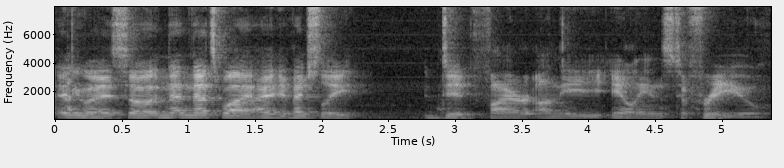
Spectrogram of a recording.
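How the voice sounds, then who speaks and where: Echoey man in halting casual conversation. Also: mid-range voice, steady tone, pushed and bright, slight background noise. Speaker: podcast co-host. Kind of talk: casual behind-the-scenes chat. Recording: echoey room sound.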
